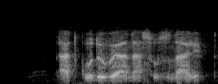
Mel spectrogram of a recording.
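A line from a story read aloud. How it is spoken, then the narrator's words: Plain. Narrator (Russian): спросил Леопольд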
